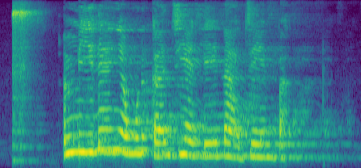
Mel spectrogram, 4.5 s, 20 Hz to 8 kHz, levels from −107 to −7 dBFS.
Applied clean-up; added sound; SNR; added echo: none; Tambourine; 11 dB; reverberation time 1.8 s.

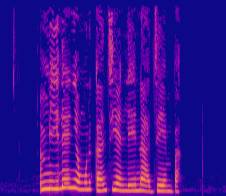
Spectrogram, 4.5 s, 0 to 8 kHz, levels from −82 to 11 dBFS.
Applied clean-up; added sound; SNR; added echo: none; none; none; none.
